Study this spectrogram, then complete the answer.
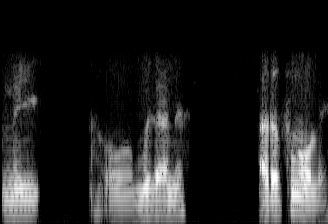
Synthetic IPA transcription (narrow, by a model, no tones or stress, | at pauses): nɯj | ɔmuzanɯ | a̰ɾɯpʰuŋawle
